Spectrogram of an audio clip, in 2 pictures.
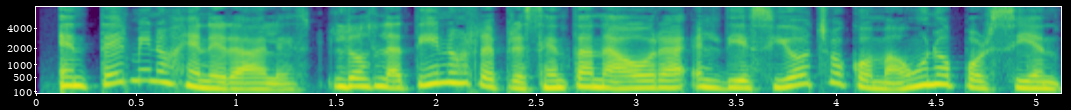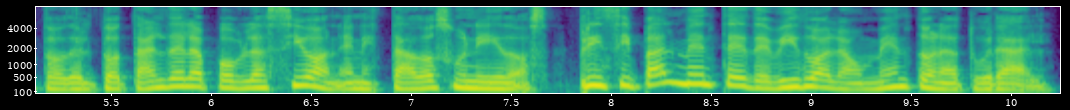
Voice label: Hispanic Informational Narration

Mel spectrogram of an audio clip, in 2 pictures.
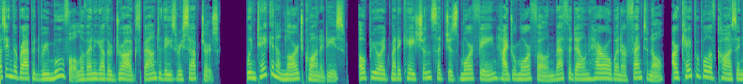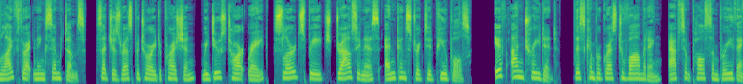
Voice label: Naloxone Flat Read

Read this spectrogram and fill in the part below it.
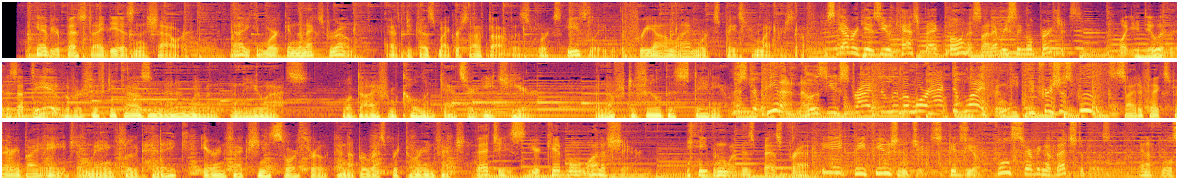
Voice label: Commercial Male

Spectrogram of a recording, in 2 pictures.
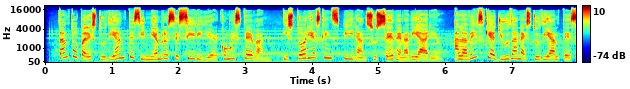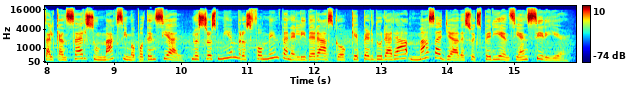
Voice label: Spanish PSA; City Year

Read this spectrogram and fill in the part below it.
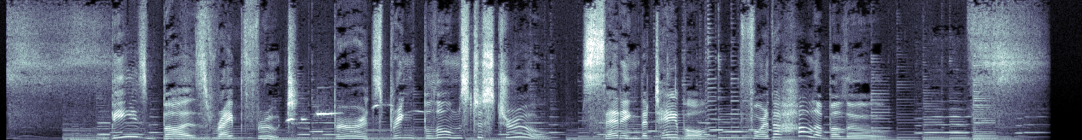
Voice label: Audiobook; Delicious Hulaballoo

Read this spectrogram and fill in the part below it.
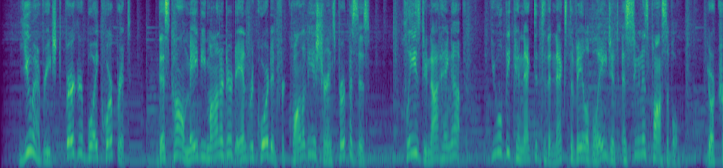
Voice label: IVR

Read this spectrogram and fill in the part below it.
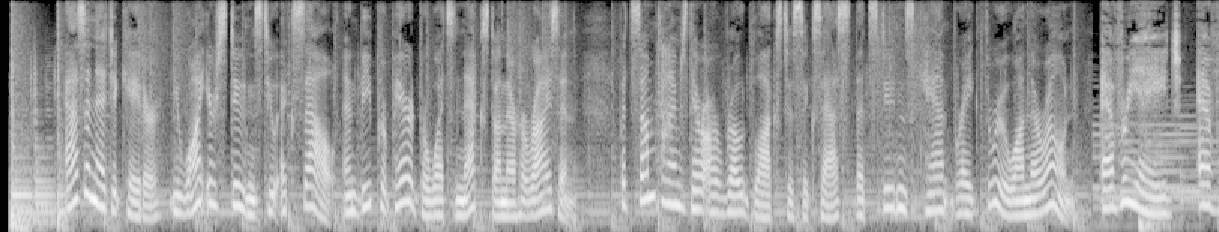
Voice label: Commercial

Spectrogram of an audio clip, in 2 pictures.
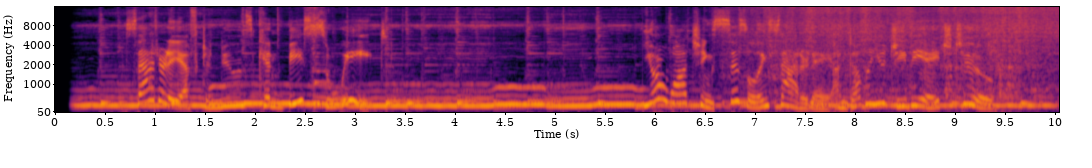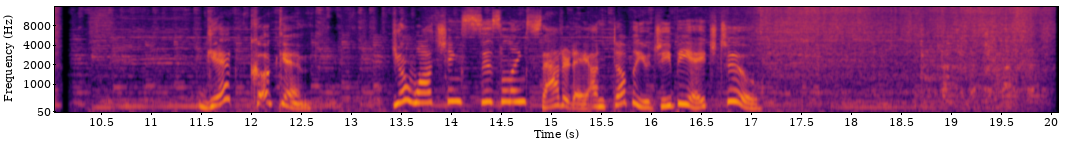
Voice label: Promo; WGBH Sizzling Saturdays

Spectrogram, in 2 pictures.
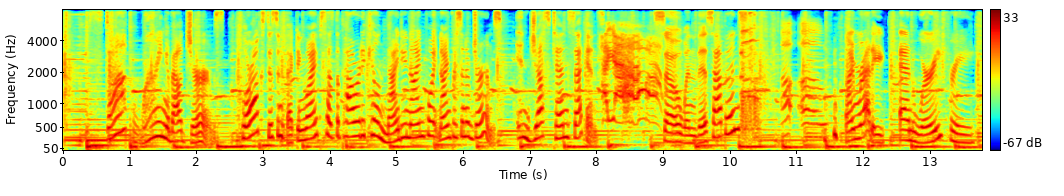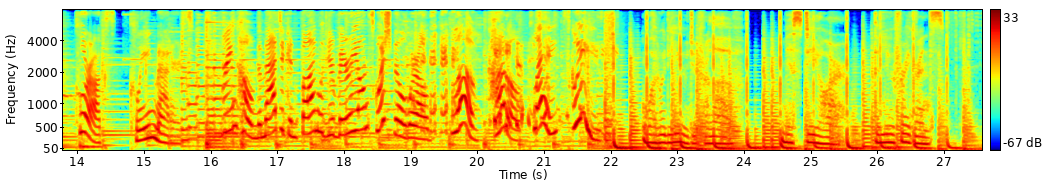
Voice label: Commercial

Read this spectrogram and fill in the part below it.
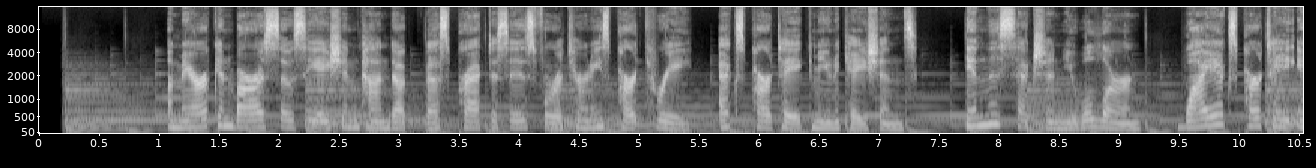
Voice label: Legal E-Learning; Corporate; E-Learning Demo

